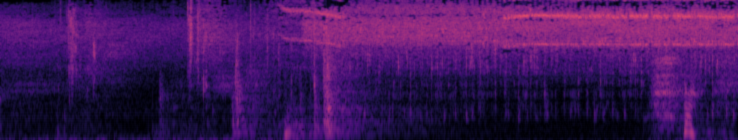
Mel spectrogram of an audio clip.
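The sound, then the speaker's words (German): Steady rushing of water running from a washing machine in a house cellar, with a few scattered clunks and footsteps; a hissing spray builds and continues throughout at moderate loudness. “Man sollte eine Waschmaschine eben immer abdrehen, wenn man in Urlaub fährt.”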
